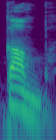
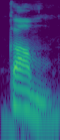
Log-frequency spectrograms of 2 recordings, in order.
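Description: First: The word ends with a b sound. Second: The word ends without a b sound. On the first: The speaker calls it wrong. "Not কাম্ব" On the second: The speaker calls it right. "কোথাও কোথাও বি silent থাকে"

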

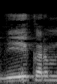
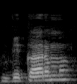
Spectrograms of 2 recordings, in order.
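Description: First: The first vowel sounds like a long 'e'. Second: The first vowel sounds like a short 'i'. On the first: The speaker calls it wrong. "ਲਾਂ ਵੀ ਨਹੀਂ ਲਾ ਦੇਣੀ। ਵਿਕਰਮ ਨਹੀਂ ਕਹਿਣਾ" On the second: The speaker calls it right. "ਵਿਕਰਮ ਕਮਾਏ"

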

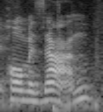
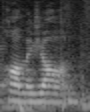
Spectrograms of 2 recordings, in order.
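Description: First: It is said in the speaker's own non-American accent. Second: It is said the way Americans say it.

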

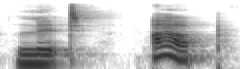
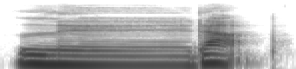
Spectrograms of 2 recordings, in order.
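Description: First: The T is a crisp stop, separate from up. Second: The T is a quick flap linked into up. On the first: The speaker calls it wrong. "It's not lit up" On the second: The speaker calls it right. "That T at the end of lit becomes a flap T"

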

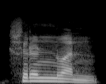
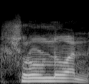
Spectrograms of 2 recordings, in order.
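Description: First: The r is a soft, subtle vowel sound. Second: The r is a full consonant sound. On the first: The speaker calls it right. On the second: The speaker calls it wrong. "is not Shrunvan"

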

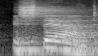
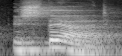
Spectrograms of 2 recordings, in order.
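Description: Both takes have the same delivery.

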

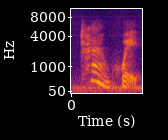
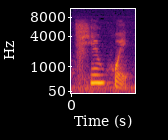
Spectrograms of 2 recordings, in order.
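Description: First: The first syllable sounds like chan. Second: The first syllable sounds like qian. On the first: The speaker calls it right. "吃暗颤，四声颤" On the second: The speaker calls it wrong. "念成了…千悔"

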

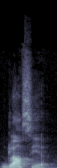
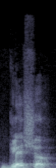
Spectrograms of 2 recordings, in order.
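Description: First: The first vowel is an open 'ah' sound. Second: The first vowel is a long 'ay' sound. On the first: "ಇದೊಂದು ಮಾತ್ರ ಗ್ಲಾ ಅಂತ ಆಗುತ್ತೆ" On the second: "ಎರಡು ಥರ ಹೇಳ್ತಾರೆ"

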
